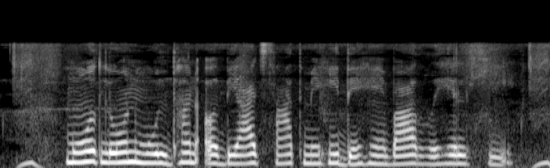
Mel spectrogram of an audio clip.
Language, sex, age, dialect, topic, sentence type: Chhattisgarhi, female, 18-24, Northern/Bhandar, banking, question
